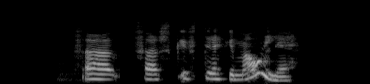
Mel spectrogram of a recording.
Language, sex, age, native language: Icelandic, female, 10, Icelandic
